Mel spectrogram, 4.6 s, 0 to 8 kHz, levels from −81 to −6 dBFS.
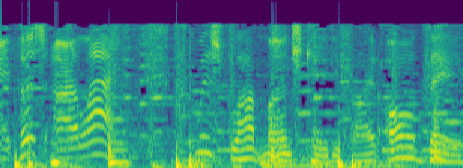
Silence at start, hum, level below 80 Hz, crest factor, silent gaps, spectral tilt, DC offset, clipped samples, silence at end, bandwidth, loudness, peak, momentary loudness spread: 0 s; none; -18 dBFS; 12 dB; none; -8 dB/octave; under 0.1%; 0.3%; 0 s; 8 kHz; -12 LUFS; 0 dBFS; 5 LU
